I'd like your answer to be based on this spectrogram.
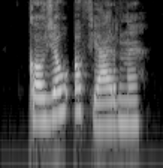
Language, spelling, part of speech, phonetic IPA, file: Polish, kozioł ofiarny, noun, [ˈkɔʑɔw ɔˈfʲjarnɨ], Pl-kozioł ofiarny.ogg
